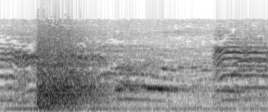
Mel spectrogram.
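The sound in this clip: A rifle gunshot fired across a pasture: a single loud, sharp blast with a short decaying tail, followed by a voice.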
